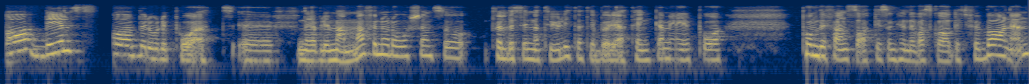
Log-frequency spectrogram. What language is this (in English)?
Swedish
